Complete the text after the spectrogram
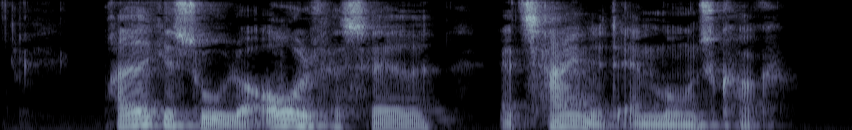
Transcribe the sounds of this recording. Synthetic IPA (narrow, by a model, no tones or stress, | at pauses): pʰʁɛðˠɡ̥əso̝̰ːlɒʔɒʊlfæsɛːð̞ˠə | æɐt͡sʰɑ̈ɪ̰nð̩ˠæmoːnskʰɒɡ̥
